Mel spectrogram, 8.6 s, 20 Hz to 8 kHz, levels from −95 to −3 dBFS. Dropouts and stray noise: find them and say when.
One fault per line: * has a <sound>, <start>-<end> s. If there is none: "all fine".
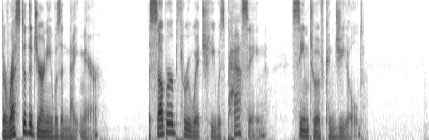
all fine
